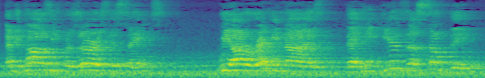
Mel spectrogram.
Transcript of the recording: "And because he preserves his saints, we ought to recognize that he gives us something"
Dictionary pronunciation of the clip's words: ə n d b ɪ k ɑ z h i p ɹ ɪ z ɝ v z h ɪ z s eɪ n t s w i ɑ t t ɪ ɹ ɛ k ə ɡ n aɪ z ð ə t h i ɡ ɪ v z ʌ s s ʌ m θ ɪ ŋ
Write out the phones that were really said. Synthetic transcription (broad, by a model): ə n b ɪ k ɑ z h i p ɹ ɪ z ɝ v z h ɪ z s eɪ n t s w i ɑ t t ɪ ɹ ɛ k ə ɡ n aɪ z ð ə t h i ɡ ɪ v z ʌ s s ʌ m θ ɪ ŋ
